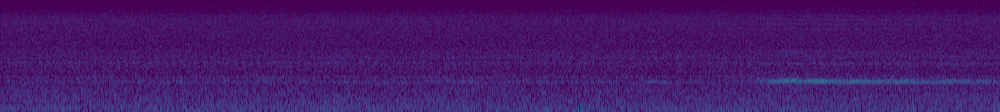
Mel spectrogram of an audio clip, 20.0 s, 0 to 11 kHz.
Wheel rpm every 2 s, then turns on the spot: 70, 70, 60, 70, 70, 70, 70, 60, 70, 70.
none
